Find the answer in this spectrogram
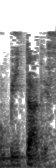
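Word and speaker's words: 鐚: えー、ビタ 1 も払わねえぜのビタですよ。ね。えー、金編に悪と書いてビタ戦って読むんだけど、これはもう誰が見たって偽物。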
